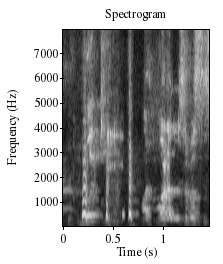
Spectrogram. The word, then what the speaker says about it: wiki: but this year bu the way you pronounce Wiki stop pronouncing it weaky Lenny oh my God I will I will generally beat you up if you continue to say wiy Wiki what am I supposed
